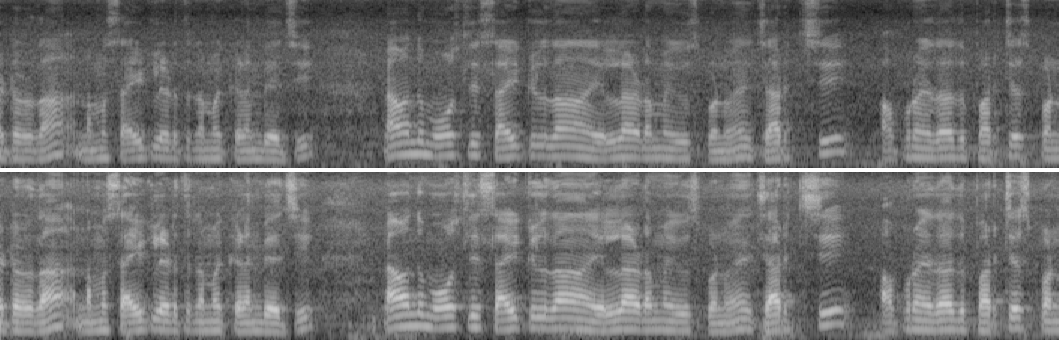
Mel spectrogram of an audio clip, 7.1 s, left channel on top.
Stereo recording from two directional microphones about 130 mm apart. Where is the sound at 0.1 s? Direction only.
20° right (ahead or behind).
